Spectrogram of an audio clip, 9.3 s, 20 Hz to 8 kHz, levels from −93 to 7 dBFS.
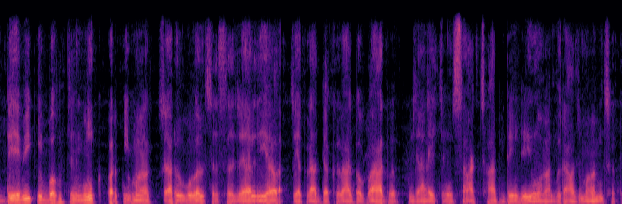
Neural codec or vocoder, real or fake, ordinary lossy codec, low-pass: codec, 24 kHz, 1.5 kbps, HILCodec; fake; none; 7.2 kHz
